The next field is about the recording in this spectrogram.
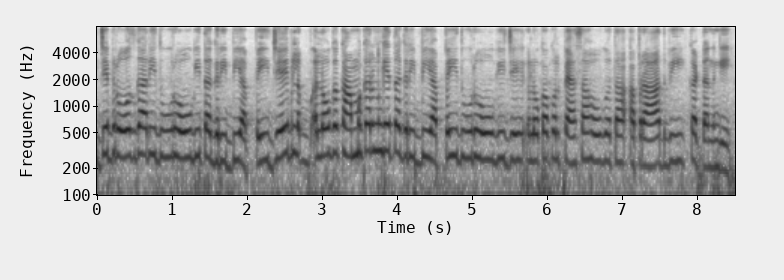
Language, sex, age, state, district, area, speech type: Punjabi, female, 30-45, Punjab, Mansa, urban, spontaneous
